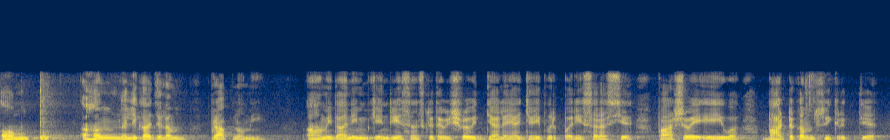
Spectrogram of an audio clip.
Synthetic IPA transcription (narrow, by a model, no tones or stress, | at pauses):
oːm | ɐɦɐmnɐlikaːd͡ʒɐlɐmpɾaːp̚noːmi | ɐɦɐmid̪aːnimkẽːnd̪ɾijɐsɐ̃nskɾɪt̪ɐʋɪʃʋɐʋɪd̪jaːlɐjad͡ʒɐjpuɾpɐɾjisɐɾɐsjɐpaːɾʃɐʋeʔeːʋɐbʱaːʈɐkɐmswiːkɾɪt̪jɐ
